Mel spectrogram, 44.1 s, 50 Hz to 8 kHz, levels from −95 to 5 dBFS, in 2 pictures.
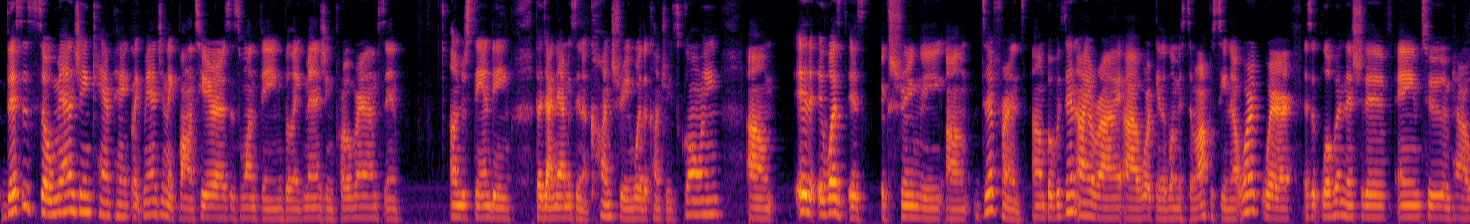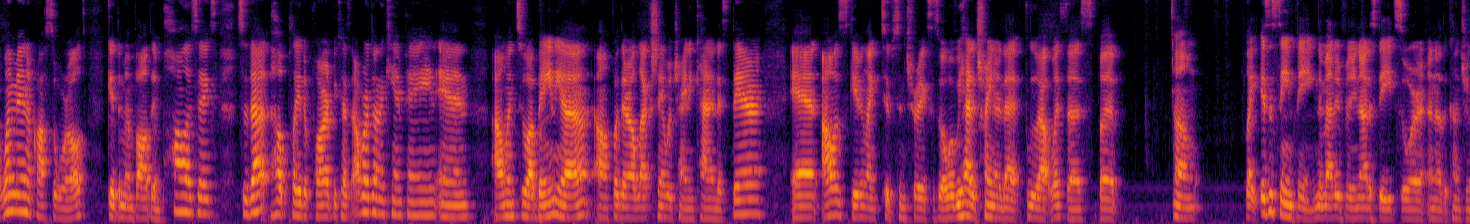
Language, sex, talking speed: English, female, 165 wpm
